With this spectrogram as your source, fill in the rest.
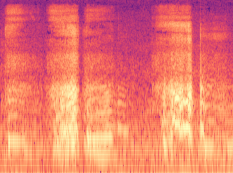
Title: snoring while Sleeping .. always sleeping 💤💞.with same position...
